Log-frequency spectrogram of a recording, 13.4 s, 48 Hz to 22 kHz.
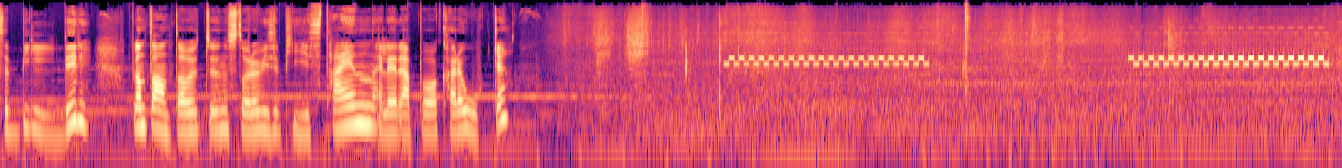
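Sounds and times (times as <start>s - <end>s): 
speech: 0.0s - 5.3s
electronic doorbell ringing at a house: 7.2s - 9.5s, 11.3s - 13.4s.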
